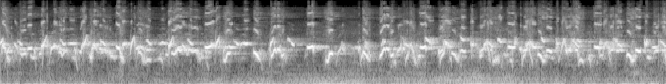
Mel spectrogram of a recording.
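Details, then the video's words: Sooty-headed bulbul delivering fast 'ropel' song intended to make other bulbuls sing; quick, jumbled chirps and short slurred notes in a lively, continuous chatter with tiny gaps. "TERUCk gacor ropel panjang buat pancingan terucu biar bunyi"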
